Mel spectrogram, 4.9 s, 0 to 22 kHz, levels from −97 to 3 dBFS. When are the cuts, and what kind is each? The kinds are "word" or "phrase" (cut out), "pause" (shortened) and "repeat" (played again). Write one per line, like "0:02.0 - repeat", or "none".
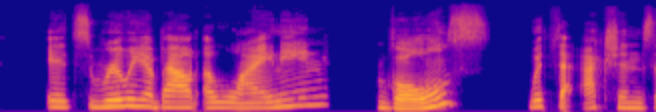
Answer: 0:02.8 - word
